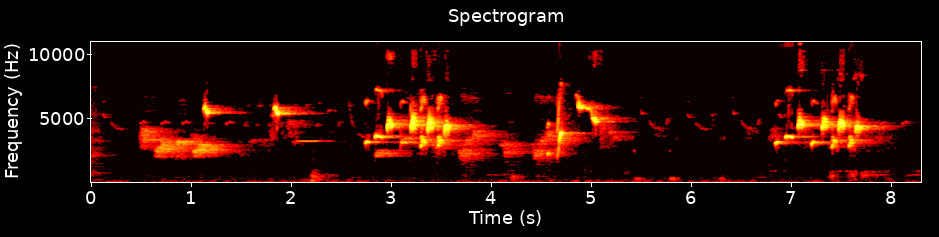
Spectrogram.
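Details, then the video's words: European goldfinch giving a looser, slower twitter: nasal buzzy phrases mixed with sharp high chips and short trilled clusters, separated by gaps. "Le twitter et chardonneret royalتغريد طائر الحسون الملكي"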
